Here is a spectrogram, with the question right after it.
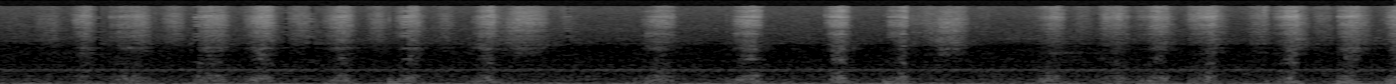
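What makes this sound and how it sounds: A graphite pencil held in the fingertips sketches and shades across a large sheet of white drawing paper taped flat to a dark board. It makes a quiet, continuous scratch and rub, with repeated bright, airy strokes over a low, steady background hum.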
